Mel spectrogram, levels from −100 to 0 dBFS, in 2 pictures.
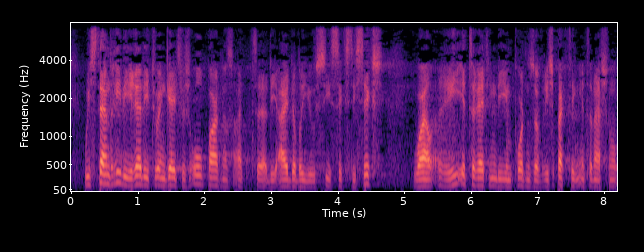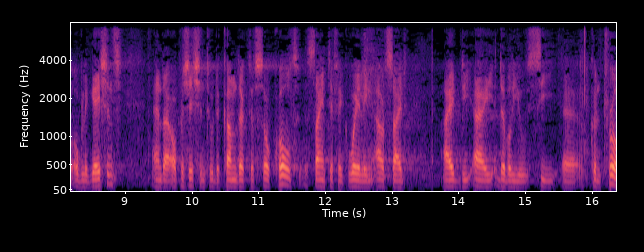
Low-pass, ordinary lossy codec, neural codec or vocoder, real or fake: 7.2 kHz; none; none; real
